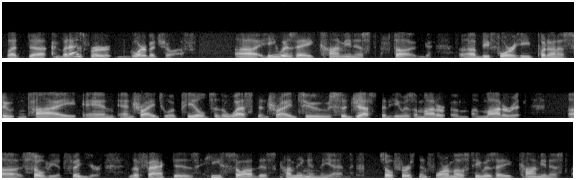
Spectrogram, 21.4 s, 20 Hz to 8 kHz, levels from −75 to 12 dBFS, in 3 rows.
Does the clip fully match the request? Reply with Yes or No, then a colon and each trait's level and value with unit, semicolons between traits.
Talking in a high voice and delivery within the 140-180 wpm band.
No: very low, 95 Hz; average, 170 wpm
